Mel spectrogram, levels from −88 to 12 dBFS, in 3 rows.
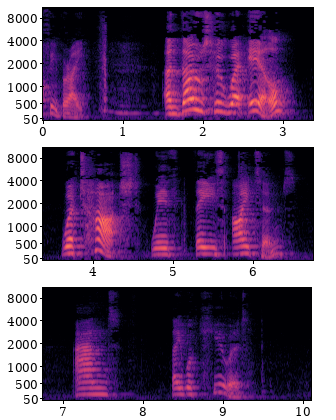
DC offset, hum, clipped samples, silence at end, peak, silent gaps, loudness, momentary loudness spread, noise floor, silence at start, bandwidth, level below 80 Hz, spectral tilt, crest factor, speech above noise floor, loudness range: under 0.1%; none; under 0.1%; 0.85 s; -8 dBFS; none; -25 LUFS; 20 LU; -69 dBFS; 0 s; 10.5 kHz; -70 dBFS; -4.5 dB/octave; 20 dB; 44 dB; 14 LU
